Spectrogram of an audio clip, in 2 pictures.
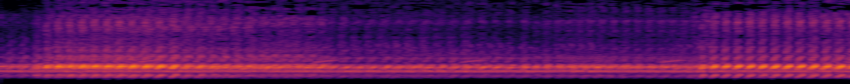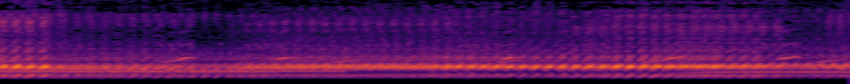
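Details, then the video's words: Frogs in a backwater chorus, rapid pulsed rattles rising out of a dense continuous trilling drone, with two prominent loud bursts and scattered brief higher notes overhead. "FROGS - Pig Frogs, Water Frogs, Backwater Chorus, & Frog Chorus"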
